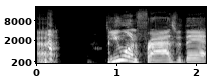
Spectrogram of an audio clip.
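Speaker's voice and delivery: put-on rural American Southern accent. Asked by co-hosts for an accent, a co-host does his best southern redneck accent. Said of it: "my best Southern redneck accent".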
